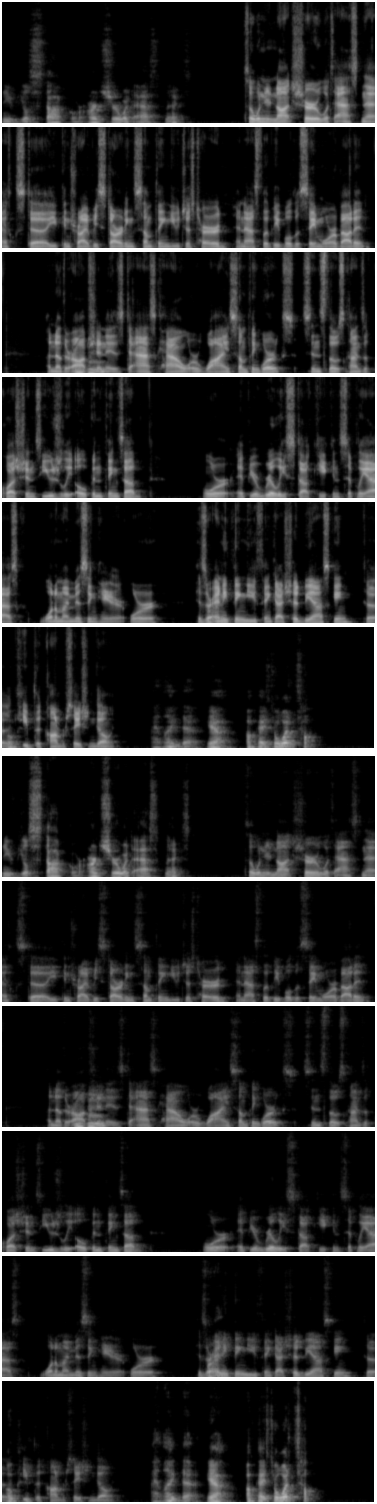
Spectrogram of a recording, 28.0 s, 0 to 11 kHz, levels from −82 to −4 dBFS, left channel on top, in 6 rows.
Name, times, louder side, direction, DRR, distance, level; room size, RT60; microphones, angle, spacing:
voice 1, 0.0-2.2 10.2-10.6 21.2-21.4 23.4-23.5 25.2-27.1, right 2 dB, 60° right, 0.9 m, -36 dB
voice 2, 3.0-9.3 9.9-15.7 16.5-18.8 19.1-20.6 21.1-24.7, left 8 dB, 75° left, 0.4 m, -35 dB
11.0 x 4.6 x 5.2 m
head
